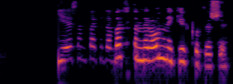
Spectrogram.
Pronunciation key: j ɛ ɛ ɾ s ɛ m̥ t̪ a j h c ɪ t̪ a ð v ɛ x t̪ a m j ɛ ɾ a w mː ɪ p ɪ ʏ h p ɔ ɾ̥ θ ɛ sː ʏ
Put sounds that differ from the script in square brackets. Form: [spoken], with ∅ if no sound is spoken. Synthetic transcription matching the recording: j ɛ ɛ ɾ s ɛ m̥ t̪ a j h c ɪ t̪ a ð v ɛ x t̪ a m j ɛ ɾ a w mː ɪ [c] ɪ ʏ h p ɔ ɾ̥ θ ɛ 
